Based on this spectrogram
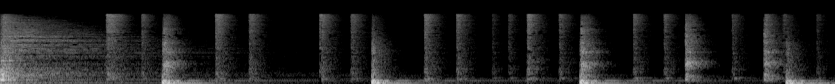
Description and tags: Rock beat loop 10 - reggae backbeat
A slow reggae beat.
Recorded using a SONY condenser mic and an iRiver H340.
drum, loop, beat, reggae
